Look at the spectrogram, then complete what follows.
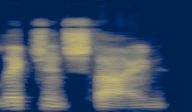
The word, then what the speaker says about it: Liechtenstein: The countries to be concerned about are the other European countries: Switzerland, Iceland, Norway, Liechtenstein. Assuming I pronounced that properly.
